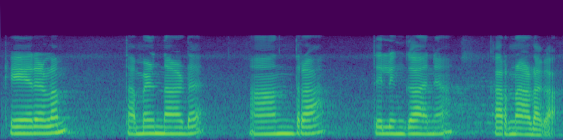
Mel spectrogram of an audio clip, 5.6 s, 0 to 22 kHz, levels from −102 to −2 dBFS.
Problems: background sounds at intervals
